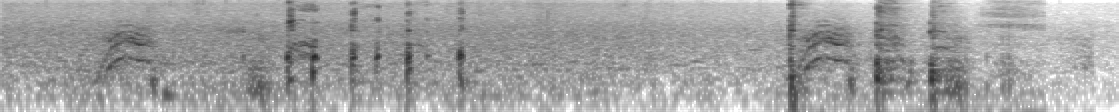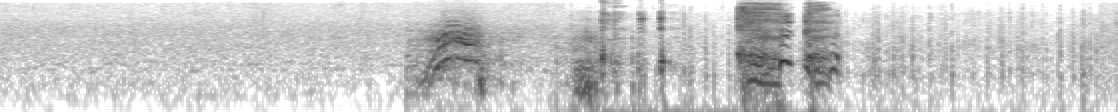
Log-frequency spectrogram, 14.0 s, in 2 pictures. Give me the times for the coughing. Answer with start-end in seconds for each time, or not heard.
1.0-3.0, 4.9-6.5, 10.7-12.2.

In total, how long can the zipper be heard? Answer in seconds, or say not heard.
5 s.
